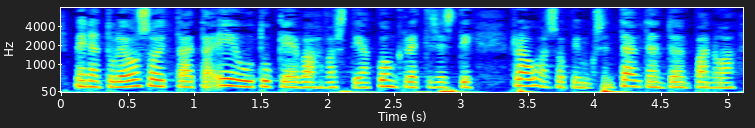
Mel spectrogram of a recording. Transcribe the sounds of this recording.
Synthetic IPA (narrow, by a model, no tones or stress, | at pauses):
mejdænt̪uleoso̞it̪ːɑːet̪ːæ̰ʔeːuːt̪ukeːʋɑhʋɑst̪ijɑkoŋkreːt̪ːisest̪irɑuhɑnsopimuksent̪æyt̪ænt̪øːmpɑnoɑ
